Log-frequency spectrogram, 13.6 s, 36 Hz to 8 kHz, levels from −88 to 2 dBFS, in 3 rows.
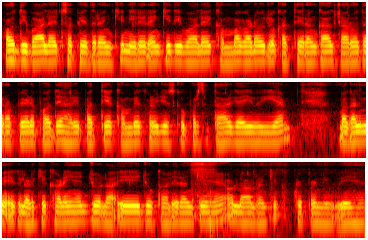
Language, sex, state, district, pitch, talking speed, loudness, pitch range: Hindi, male, West Bengal, Purulia, 115 Hz, 235 wpm, -30 LUFS, 115-120 Hz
